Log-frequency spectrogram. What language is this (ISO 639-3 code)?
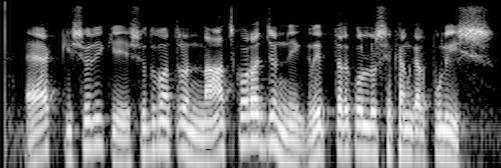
ben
